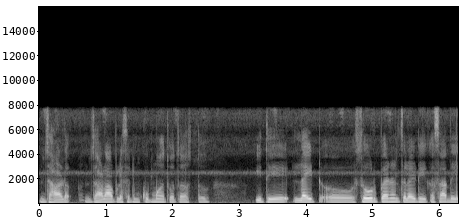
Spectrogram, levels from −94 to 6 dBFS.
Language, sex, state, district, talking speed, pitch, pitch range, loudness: Marathi, male, Maharashtra, Aurangabad, 150 wpm, 120 Hz, 115-130 Hz, -18 LUFS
